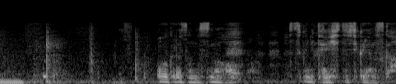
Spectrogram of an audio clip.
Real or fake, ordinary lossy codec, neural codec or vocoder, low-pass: real; none; none; 7.2 kHz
